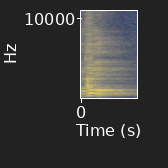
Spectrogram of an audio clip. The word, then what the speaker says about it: auto: Ici, j'entends O, mais je ne vois pas O. Ce que je vois ici, c'est AU. J'entends O, mais je ne vois pas O.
